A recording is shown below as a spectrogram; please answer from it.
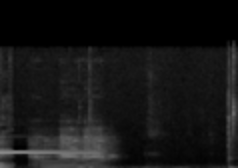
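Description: A short high bell-like ding, then about a second of electric guitar chord from the opening of a rock song, which cuts off abruptly.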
